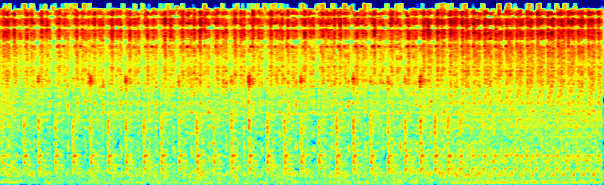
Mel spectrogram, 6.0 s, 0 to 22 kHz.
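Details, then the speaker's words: 1957 Chevrolet Bel Air sat 30 years, running on gravity-fed fuel: steady running with sharp regular ticking puff at each firing pulse; exhaust leak, donut gasket looks trashed or leaking. "we'll get this exhaust leak fixed down here looks like that donut is just trashed or it's leaking right there"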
